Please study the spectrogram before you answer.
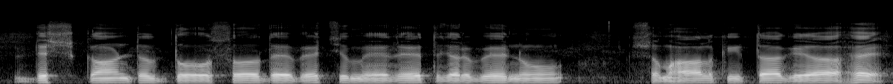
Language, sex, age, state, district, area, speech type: Punjabi, male, 60+, Punjab, Fazilka, rural, read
